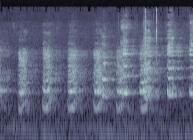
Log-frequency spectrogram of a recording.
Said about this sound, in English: It's the alarm call, yeah? The bark. That's a sneeze. They're alarmed. They don't know what's going on.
